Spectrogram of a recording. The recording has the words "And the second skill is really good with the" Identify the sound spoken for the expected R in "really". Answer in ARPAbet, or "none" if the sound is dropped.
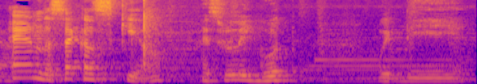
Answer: R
